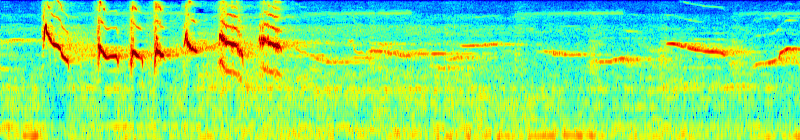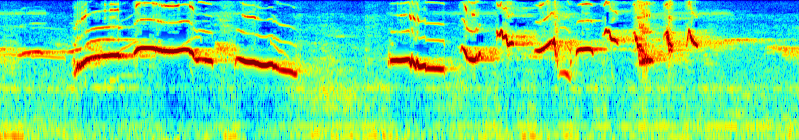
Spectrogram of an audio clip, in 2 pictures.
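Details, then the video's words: Oriental magpie-robin belting a provoking song, clusters of sharp chirps, then a long sweeping whistled phrase falling in pitch, then more rapid chirps, with a soft background hum. "TERAPI KACER LAIN LANGSUNG TERPANCING EMOSI GACOR DOR"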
